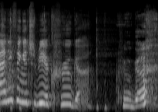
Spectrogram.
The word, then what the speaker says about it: Kruge: anything, it should be a Kruga. Kruga. If it has to be 2 syllables, it should be a Kruge. Kruga, not a Kruge.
